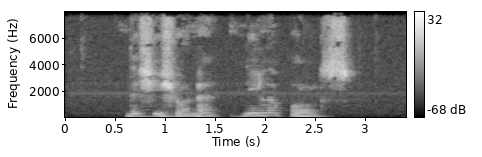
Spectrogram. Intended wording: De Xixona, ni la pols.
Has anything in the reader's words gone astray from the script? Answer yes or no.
no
